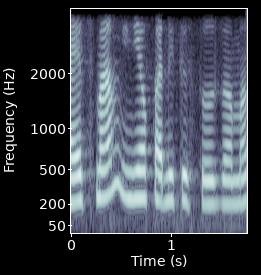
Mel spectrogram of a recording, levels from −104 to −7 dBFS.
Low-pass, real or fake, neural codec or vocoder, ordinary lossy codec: 3.6 kHz; fake; codec, 16 kHz, 0.7 kbps, FocalCodec; AAC, 32 kbps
